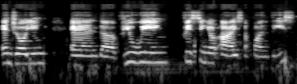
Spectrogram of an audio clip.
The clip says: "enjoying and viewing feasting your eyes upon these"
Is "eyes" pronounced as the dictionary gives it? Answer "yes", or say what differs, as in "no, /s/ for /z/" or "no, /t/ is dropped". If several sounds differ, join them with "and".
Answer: no, /s/ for /z/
